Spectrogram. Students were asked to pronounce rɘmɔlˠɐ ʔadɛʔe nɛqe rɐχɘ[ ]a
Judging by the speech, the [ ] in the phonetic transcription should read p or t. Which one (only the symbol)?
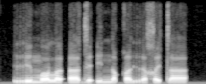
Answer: t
